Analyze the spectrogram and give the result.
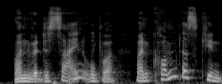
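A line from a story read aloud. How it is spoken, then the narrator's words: Very excited question. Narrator (German): fragt Micha ganz aufgeregt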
